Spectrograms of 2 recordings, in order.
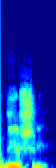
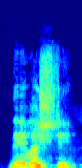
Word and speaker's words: Devashri: Devshri from, are you Devashri or Devshri? Devashri. Devashri, I think Devashri has spelled your name wrong.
